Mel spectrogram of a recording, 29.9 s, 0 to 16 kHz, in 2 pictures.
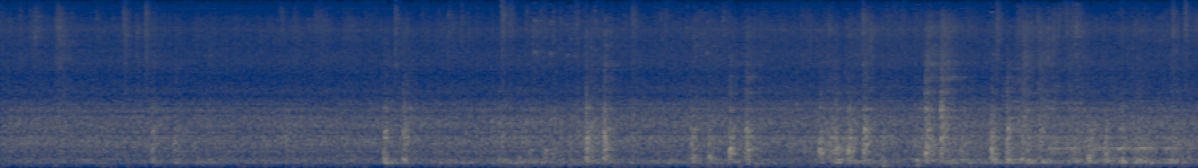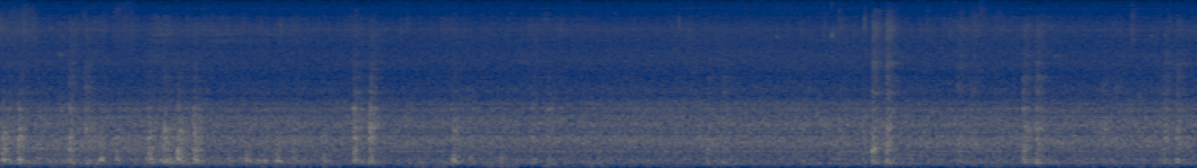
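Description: Seibu 4000 series electric train running, heard from inside the front cab: a steady rumble with wheels clicking over rail joints. The clicks come thickest from about ten to seventeen seconds in, as the train crosses a set of points.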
